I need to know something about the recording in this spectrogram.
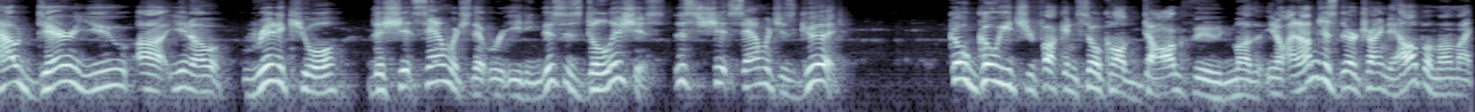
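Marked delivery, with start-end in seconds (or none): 0.0-12.7 angry, defensive, profane ranting. Imitating pissed-off commenters defending their choice: imitating pissed-off users. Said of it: "get pissed off".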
